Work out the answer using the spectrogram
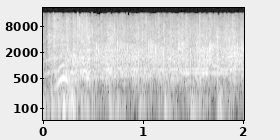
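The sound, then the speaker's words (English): Theatre audience at Soho Theatre applauding at the close of a live comedy show, producing a brief, full burst of continuous clapping at an even, fairly loud level from start to finish. “And a big, big, big round of applause and thank you to Soho Theatre.”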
